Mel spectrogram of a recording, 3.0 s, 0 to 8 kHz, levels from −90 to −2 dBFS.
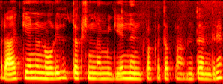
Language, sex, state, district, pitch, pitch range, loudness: Kannada, female, Karnataka, Belgaum, 195 Hz, 190-205 Hz, -24 LUFS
